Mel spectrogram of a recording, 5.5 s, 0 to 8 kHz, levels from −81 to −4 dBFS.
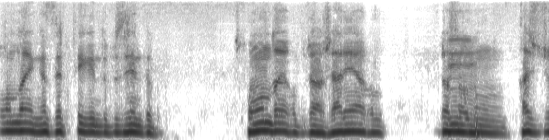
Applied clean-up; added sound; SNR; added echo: neural mask model Resemble Enhance denoiser.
